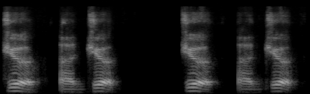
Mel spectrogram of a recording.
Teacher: encontramos como un africado, es decir, una mezcla de dos consonantes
